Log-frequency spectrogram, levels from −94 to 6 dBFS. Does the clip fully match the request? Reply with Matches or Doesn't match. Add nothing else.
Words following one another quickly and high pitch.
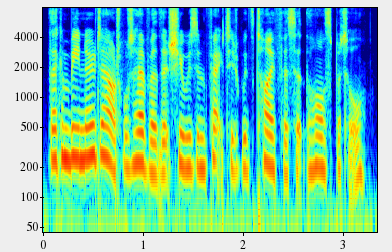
Matches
